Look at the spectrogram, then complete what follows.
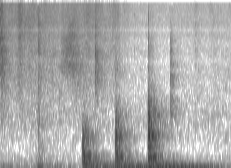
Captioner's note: knocking on door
